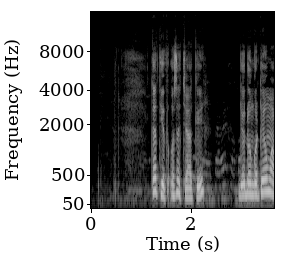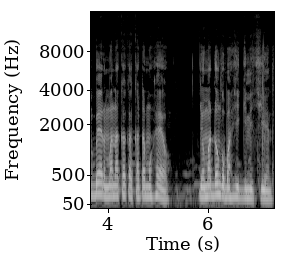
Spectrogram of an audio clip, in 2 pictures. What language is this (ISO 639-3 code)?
luo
